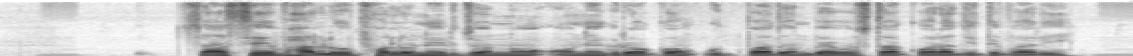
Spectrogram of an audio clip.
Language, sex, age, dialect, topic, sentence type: Bengali, male, 18-24, Standard Colloquial, agriculture, statement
